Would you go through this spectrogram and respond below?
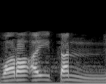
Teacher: نون پر تشدید ہے تو نون میں غنہ کریں گے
